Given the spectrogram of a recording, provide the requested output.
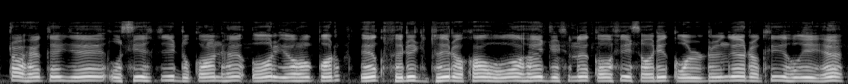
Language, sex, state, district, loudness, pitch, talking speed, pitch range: Hindi, male, Uttar Pradesh, Jyotiba Phule Nagar, -14 LUFS, 170 Hz, 170 wpm, 160-180 Hz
